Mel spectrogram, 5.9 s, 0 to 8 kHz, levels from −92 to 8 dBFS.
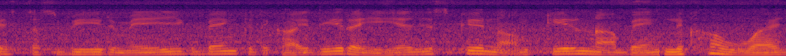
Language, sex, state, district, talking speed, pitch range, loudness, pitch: Hindi, male, Uttar Pradesh, Deoria, 165 wpm, 110-135 Hz, -28 LUFS, 125 Hz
